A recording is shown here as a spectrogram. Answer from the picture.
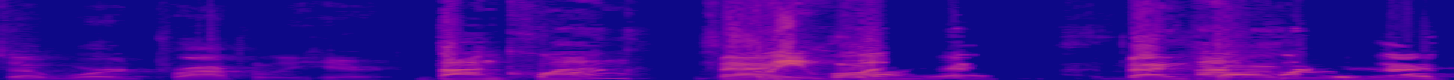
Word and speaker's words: Bang Kwang: And Dan, how do we pronounce this word properly here? Bang Kwang? Bang Kwang, yeah.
